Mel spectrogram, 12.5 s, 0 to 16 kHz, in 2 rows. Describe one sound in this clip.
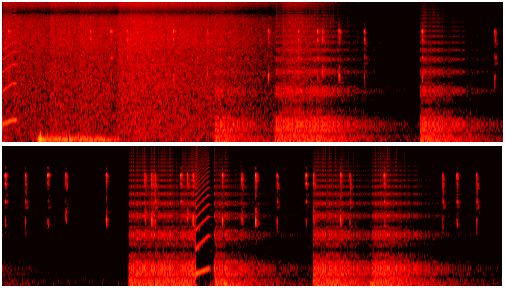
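A Commodore 64 racing game plays buzzing, noisy chip-sound engine effects in bursts.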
